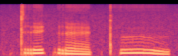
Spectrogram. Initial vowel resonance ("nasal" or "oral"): oral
